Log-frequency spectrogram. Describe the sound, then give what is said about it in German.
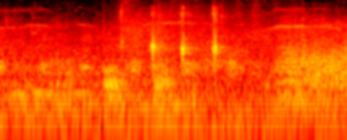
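A chicken named Sibylle gives three short, clipped clucks in quick, evenly spaced succession, fairly sharp and mid-pitched, over a quiet, faintly noisy background with no talking. “Das Huhn schaut vor sich hin.”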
